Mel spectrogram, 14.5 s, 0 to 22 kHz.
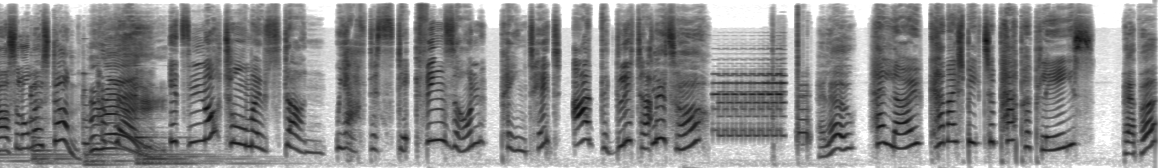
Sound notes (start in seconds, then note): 8.9 phone rings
